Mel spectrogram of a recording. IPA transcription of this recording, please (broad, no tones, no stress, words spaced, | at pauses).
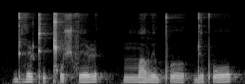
ɖʱeɭkʼeǁoʃfeɭ | mːa βewpʼɤ | ɖepʼo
